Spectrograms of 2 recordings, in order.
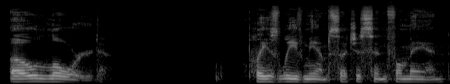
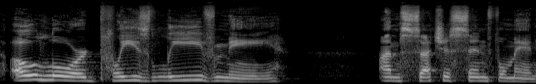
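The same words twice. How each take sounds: First: Low, hushed confession; awed realization. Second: Slow, drawn-out plea to the Lord; humbled plea. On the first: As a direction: say it softly, as it sinks in. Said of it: "He just realized who he's". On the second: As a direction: beg him, stretching out the words. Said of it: "fell to his knees before Jesus". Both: Retold or imitated.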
